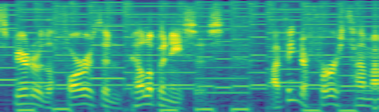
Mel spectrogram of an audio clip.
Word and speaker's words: Peloponnesus: I was like Peloponnesus or something, like, or Peloponnesus or something like that. I was like, what? That's not right. That's not enough syllables. It's Peloponnesus.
